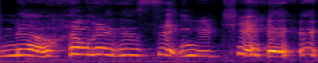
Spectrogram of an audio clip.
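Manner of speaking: very loud, slow, drawn-out, high cat voice. Voicing the cat who wants the chair: voicing Ember the cat. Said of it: "She's like".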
